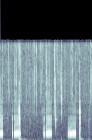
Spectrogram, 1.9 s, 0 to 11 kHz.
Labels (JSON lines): {"label": "biophony, knock croak", "recorder": "SoundTrap 300"}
